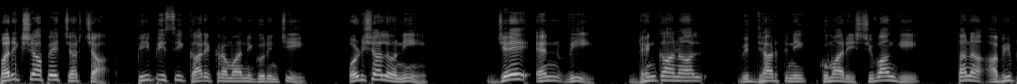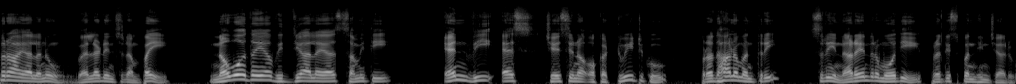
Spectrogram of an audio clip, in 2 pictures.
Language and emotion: Telugu, neutral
